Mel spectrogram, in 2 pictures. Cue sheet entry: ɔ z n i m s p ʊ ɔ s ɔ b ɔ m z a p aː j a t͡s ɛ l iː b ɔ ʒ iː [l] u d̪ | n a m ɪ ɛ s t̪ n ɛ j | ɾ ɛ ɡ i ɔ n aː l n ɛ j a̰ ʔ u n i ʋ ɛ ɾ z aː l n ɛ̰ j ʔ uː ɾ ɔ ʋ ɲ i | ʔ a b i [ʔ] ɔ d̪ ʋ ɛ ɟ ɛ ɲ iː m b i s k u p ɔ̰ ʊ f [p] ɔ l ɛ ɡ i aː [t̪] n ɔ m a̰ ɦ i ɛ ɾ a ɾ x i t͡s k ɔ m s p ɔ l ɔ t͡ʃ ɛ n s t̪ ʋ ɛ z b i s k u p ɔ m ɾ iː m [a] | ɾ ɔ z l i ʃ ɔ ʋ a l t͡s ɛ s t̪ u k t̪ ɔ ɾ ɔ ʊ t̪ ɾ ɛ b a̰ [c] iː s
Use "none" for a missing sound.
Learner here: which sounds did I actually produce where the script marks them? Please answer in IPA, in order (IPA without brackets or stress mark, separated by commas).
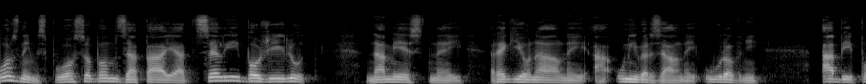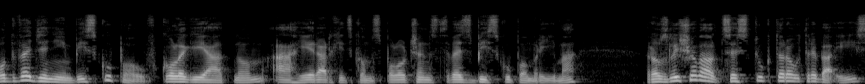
ʎ, p, k, t̪, a, ʔ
